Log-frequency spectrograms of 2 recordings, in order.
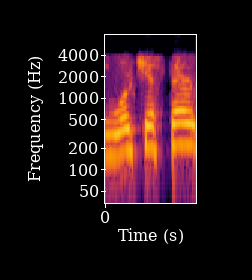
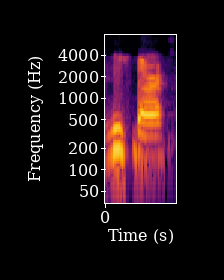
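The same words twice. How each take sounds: First: It is read out as spelled, syllable by syllable. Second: It is said in a shortened local form. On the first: This is how the name looks written down. The speaker calls it wrong. "they write it Worcester" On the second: This is how local people actually say the name. The speaker calls it right. "but they pronounce it as Worcester"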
